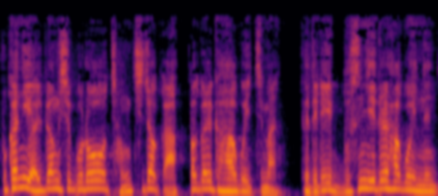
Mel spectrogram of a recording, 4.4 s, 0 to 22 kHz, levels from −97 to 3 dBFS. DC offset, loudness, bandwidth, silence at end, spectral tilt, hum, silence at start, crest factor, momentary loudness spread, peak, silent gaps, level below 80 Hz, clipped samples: under 0.1%; -28 LUFS; 15.5 kHz; 0 s; -5.5 dB/octave; none; 0 s; 18 dB; 6 LU; -10 dBFS; none; -50 dBFS; under 0.1%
